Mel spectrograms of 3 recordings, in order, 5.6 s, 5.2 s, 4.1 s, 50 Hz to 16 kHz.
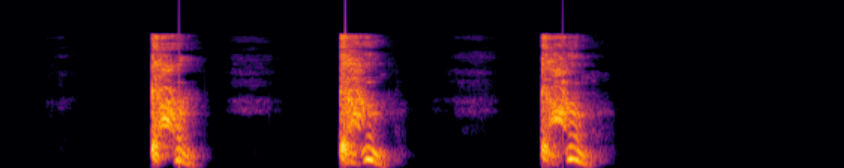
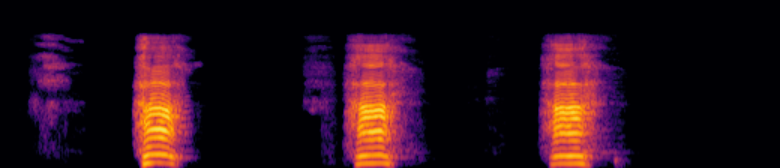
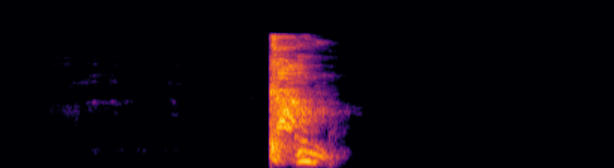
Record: three_cough_length: 5.6 s
three_cough_amplitude: 29981
three_cough_signal_mean_std_ratio: 0.32
exhalation_length: 5.2 s
exhalation_amplitude: 29157
exhalation_signal_mean_std_ratio: 0.3
cough_length: 4.1 s
cough_amplitude: 26718
cough_signal_mean_std_ratio: 0.23
survey_phase: beta (2021-08-13 to 2022-03-07)
age: 45-64
gender: Male
wearing_mask: 'No'
symptom_cough_any: true
symptom_onset: 12 days
smoker_status: Ex-smoker
respiratory_condition_asthma: false
respiratory_condition_other: false
recruitment_source: REACT
submission_delay: 3 days
covid_test_result: Negative
covid_test_method: RT-qPCR
influenza_a_test_result: Negative
influenza_b_test_result: Negative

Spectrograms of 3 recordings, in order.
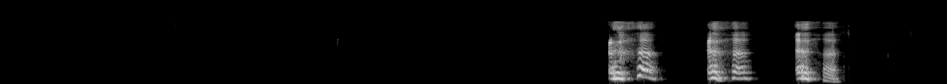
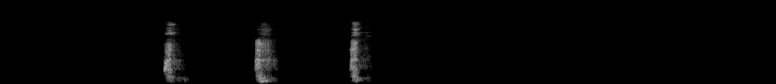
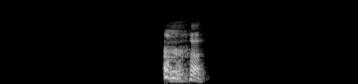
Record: three_cough_length: 9.5 s
three_cough_amplitude: 30648
three_cough_signal_mean_std_ratio: 0.25
exhalation_length: 7.8 s
exhalation_amplitude: 9443
exhalation_signal_mean_std_ratio: 0.17
cough_length: 3.6 s
cough_amplitude: 27321
cough_signal_mean_std_ratio: 0.23
survey_phase: beta (2021-08-13 to 2022-03-07)
age: 45-64
gender: Female
wearing_mask: 'No'
symptom_runny_or_blocked_nose: true
symptom_fatigue: true
smoker_status: Ex-smoker
respiratory_condition_asthma: false
respiratory_condition_other: false
recruitment_source: REACT
submission_delay: 1 day
covid_test_result: Negative
covid_test_method: RT-qPCR
influenza_a_test_result: Negative
influenza_b_test_result: Negative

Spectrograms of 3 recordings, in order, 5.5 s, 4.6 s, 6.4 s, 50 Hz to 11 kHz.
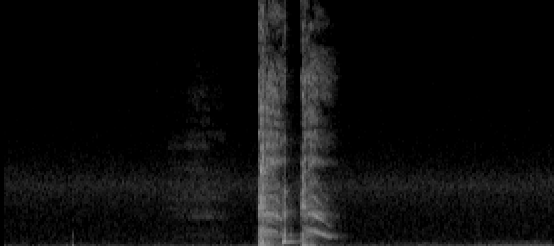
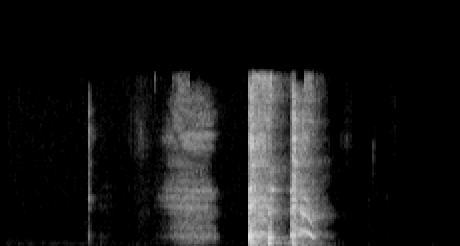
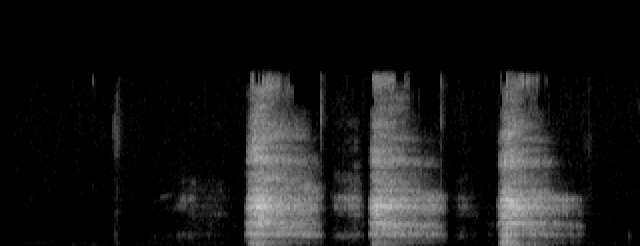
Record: three_cough_length: 5.5 s
three_cough_amplitude: 2496
three_cough_signal_mean_std_ratio: 0.34
cough_length: 4.6 s
cough_amplitude: 27284
cough_signal_mean_std_ratio: 0.26
exhalation_length: 6.4 s
exhalation_amplitude: 8917
exhalation_signal_mean_std_ratio: 0.4
survey_phase: beta (2021-08-13 to 2022-03-07)
age: 45-64
gender: Male
wearing_mask: 'No'
symptom_none: true
smoker_status: Ex-smoker
respiratory_condition_asthma: false
respiratory_condition_other: false
recruitment_source: Test and Trace
submission_delay: 0 days
covid_test_result: Negative
covid_test_method: LFT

